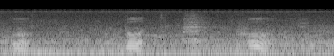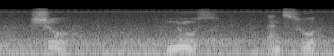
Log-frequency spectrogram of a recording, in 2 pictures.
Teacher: the back of the tongue is raised High when the tongue tip is directly behind the lower front teeth as you focus on my lips it is protruding quite rounded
